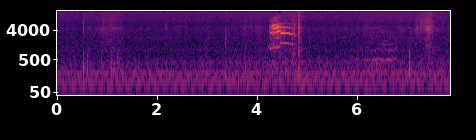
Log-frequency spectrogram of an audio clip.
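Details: Bengal cats at play, silver kitten Keylala with sister Luna and mother Xia; one cat gives a single brief, high, wavering meow midway, set among soft taps, scuffles and clicks of the family's play.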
